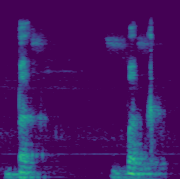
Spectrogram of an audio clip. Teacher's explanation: O K praticamente não aparece, ele aparece assim bem longe e dependendo da velocidade da conversa ele some.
